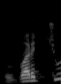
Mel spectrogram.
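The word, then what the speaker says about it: virtue: इसका उच्चारण भाई आरपीएससी पूछ चुकी है। इसका उच्चारण ऐसे लिखा जाएगा। मैं तुम्हारे सामने लिख देता हूं। यह लो बताओ क्या है? वर्चु या वर्चु ऐसा आएगा।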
